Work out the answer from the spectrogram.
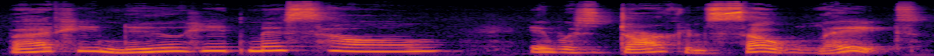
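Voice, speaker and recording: A woman reading a picture book aloud to children, with deliberate, dramatic, expressive storytelling. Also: fairly high pitch.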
